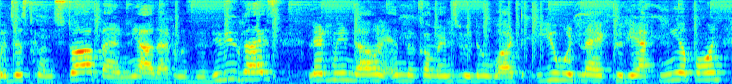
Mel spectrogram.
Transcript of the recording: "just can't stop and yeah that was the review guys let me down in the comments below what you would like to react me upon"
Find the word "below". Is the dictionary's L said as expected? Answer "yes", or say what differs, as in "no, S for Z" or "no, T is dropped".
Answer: no, N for L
